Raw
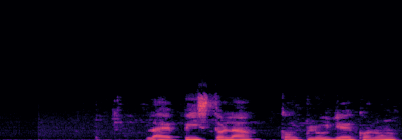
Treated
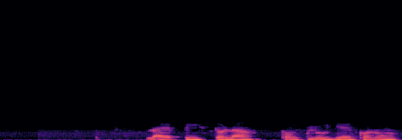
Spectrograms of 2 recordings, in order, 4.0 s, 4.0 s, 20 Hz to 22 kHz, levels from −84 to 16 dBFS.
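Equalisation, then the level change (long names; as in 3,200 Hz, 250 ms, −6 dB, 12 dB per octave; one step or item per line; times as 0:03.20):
high-pass filter 120 Hz 24 dB per octave
Butterworth low-pass 1,300 Hz 36 dB per octave
+5.5 dB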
